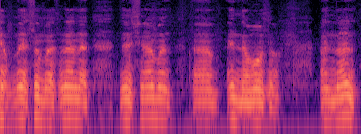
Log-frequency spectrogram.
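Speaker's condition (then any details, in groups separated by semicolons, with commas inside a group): MND/ALS; poor speech at onset, slow speech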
